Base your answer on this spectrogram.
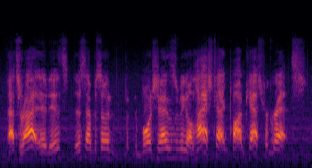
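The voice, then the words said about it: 1940s radio announcer voice. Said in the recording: “using a 1940s radio announcer voice”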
